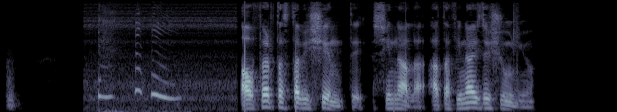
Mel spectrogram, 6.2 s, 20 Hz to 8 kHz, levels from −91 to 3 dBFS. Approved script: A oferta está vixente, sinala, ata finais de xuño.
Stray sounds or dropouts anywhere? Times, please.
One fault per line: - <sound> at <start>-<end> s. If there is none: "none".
- laugh at 1.0-1.9 s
